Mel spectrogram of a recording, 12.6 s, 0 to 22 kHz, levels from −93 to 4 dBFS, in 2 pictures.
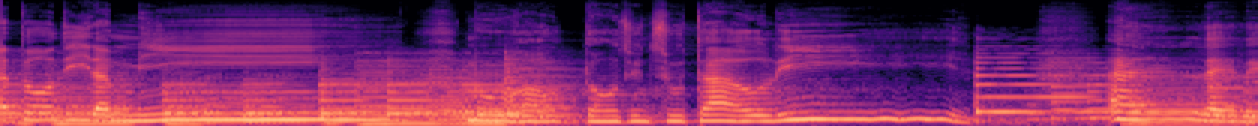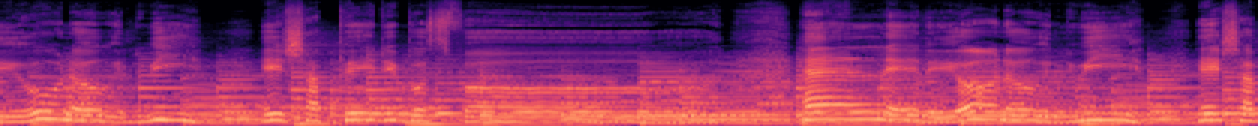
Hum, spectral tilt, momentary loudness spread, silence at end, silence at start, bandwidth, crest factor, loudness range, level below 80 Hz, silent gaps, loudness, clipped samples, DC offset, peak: none; -7 dB/octave; 6 LU; 0 s; 0 s; 15.5 kHz; 14 dB; 3 LU; -40 dBFS; none; -16 LUFS; under 0.1%; under 0.1%; 0 dBFS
